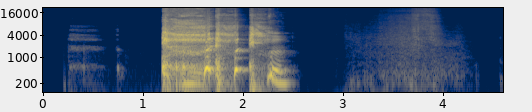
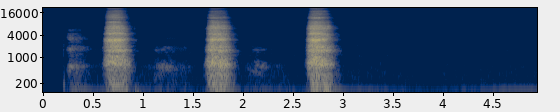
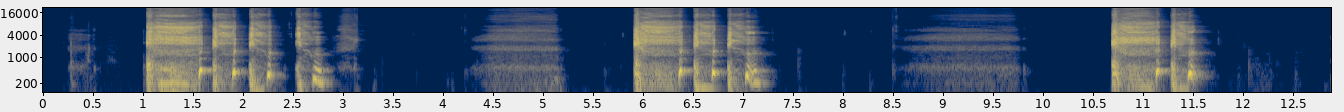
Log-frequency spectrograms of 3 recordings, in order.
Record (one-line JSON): {"cough_length": "4.6 s", "cough_amplitude": 32767, "cough_signal_mean_std_ratio": 0.38, "exhalation_length": "4.9 s", "exhalation_amplitude": 11646, "exhalation_signal_mean_std_ratio": 0.29, "three_cough_length": "12.9 s", "three_cough_amplitude": 32768, "three_cough_signal_mean_std_ratio": 0.38, "survey_phase": "alpha (2021-03-01 to 2021-08-12)", "age": "18-44", "gender": "Female", "wearing_mask": "No", "symptom_cough_any": true, "symptom_new_continuous_cough": true, "symptom_fatigue": true, "symptom_fever_high_temperature": true, "symptom_headache": true, "smoker_status": "Never smoked", "respiratory_condition_asthma": false, "respiratory_condition_other": false, "recruitment_source": "Test and Trace", "submission_delay": "1 day", "covid_test_result": "Positive", "covid_test_method": "RT-qPCR"}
